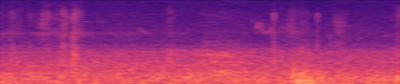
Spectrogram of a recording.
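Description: Steady outdoor background noise, with one dull thump about one and a half seconds in.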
